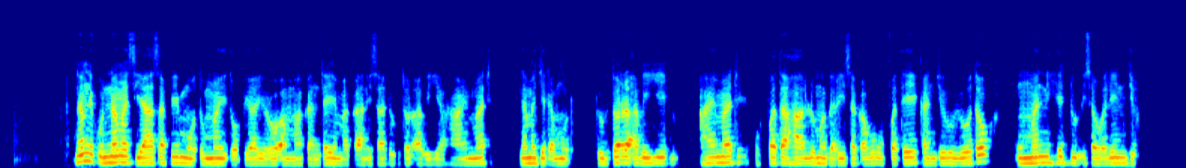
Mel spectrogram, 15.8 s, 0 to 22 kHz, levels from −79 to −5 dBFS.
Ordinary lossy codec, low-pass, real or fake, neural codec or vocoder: Opus, 24 kbps; 9.9 kHz; real; none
